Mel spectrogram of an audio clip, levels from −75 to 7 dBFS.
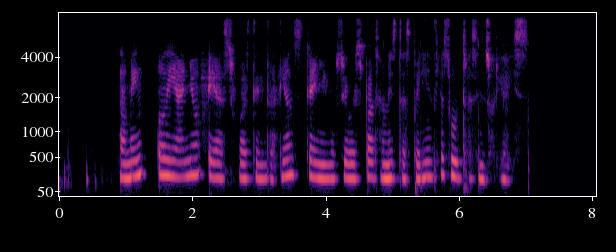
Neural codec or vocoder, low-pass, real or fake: none; 7.2 kHz; real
